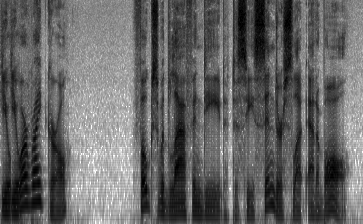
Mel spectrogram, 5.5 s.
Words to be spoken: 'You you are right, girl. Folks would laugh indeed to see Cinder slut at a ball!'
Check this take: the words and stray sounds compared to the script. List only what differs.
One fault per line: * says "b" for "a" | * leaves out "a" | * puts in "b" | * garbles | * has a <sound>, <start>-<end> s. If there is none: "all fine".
all fine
